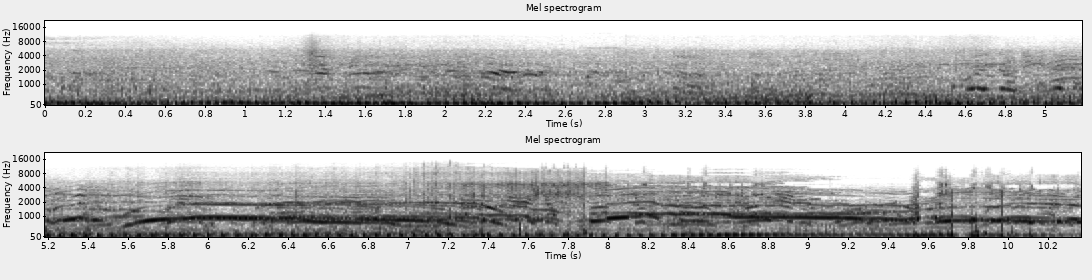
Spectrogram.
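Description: A vehicle engine running steadily in road traffic. From about halfway, people shout and call out over it in rising and falling voices.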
